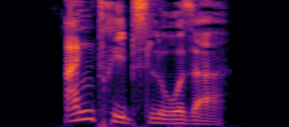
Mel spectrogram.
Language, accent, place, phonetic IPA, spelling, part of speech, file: German, Germany, Berlin, [ˈantʁiːpsloːzɐ], antriebsloser, adjective, De-antriebsloser.ogg
- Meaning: 1. comparative degree of antriebslos 2. inflection of antriebslos: strong/mixed nominative masculine singular 3. inflection of antriebslos: strong genitive/dative feminine singular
